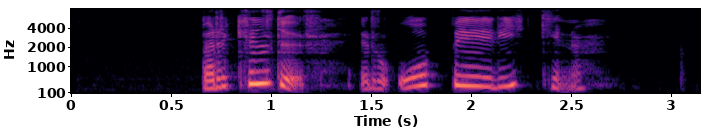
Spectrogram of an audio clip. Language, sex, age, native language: Icelandic, male, 11, Icelandic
